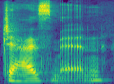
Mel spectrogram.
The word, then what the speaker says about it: Jasmine: So in my sister's name, we usually pronounce her S as more of a Z, Jasmine.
